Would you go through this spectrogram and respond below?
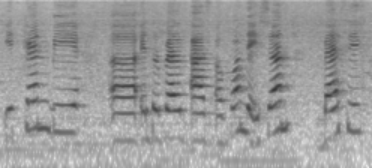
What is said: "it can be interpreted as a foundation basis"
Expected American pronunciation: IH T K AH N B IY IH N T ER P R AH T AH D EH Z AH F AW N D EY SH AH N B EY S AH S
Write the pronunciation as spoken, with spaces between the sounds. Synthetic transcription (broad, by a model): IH T K AH N B IY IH N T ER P AH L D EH S AH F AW N D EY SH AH N B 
